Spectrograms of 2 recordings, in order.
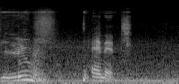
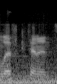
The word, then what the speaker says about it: lieutenant: Why is it loose tenant without an F? Well, I mean, we call them left tenants here in Australia. So, yeah, but you call it left tenant like whereas lof tenant is how it's pronounced on this one.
